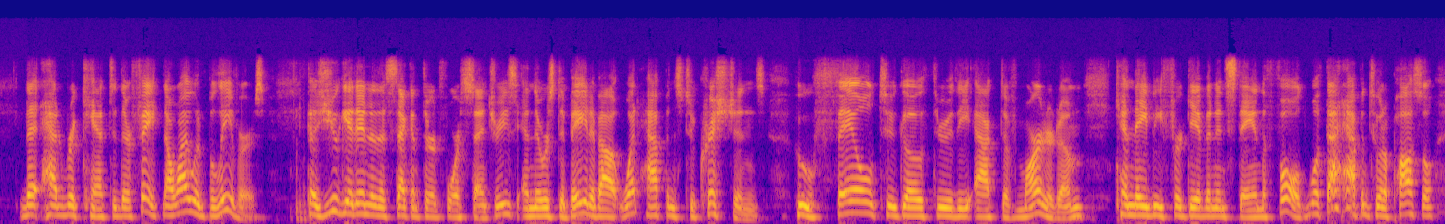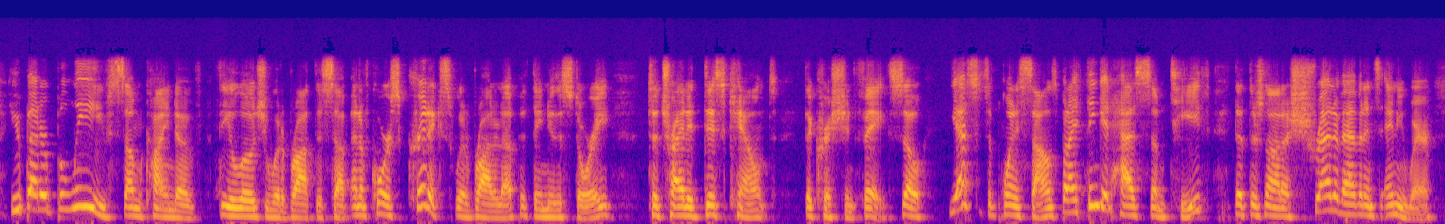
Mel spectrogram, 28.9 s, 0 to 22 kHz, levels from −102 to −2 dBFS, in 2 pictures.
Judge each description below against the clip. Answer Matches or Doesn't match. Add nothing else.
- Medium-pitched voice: Matches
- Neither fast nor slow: Doesn't match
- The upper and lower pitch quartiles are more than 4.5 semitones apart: Doesn't match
